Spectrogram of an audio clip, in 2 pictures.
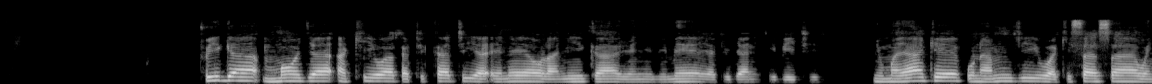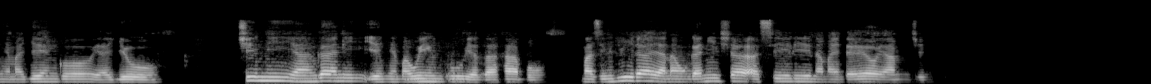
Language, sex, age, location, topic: Swahili, male, 18-24, Dar es Salaam, agriculture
